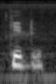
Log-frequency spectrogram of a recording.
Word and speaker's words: Kituu: You should teach me how to pronounce Kituu. Kituu.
